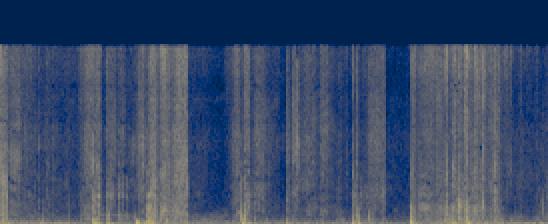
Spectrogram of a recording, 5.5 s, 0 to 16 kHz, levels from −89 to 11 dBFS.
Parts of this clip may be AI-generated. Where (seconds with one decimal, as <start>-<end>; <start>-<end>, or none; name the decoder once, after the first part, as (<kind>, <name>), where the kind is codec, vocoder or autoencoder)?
0.6-2.8 (vocoder, BigVGAN v2)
